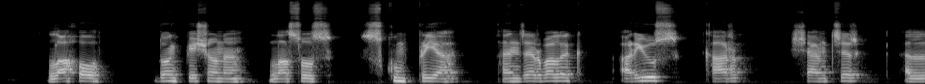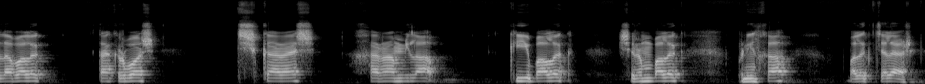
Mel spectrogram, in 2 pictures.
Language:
Uzbek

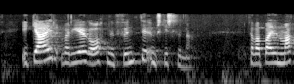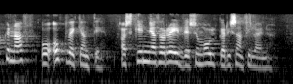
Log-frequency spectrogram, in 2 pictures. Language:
Icelandic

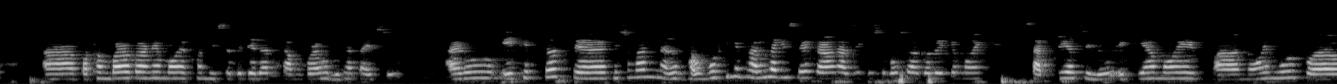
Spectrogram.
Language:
Assamese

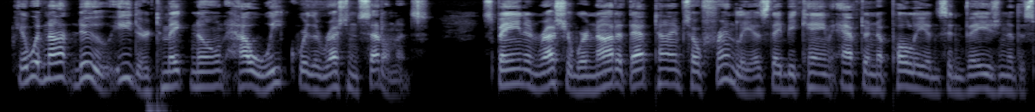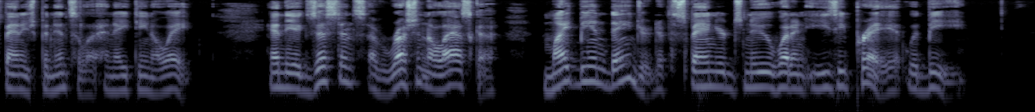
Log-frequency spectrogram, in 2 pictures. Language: English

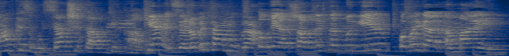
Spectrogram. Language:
Hebrew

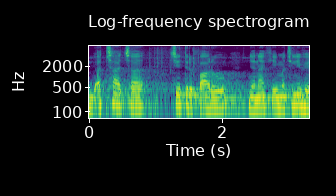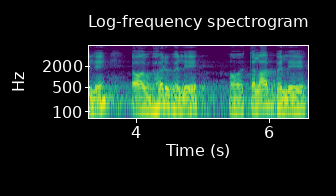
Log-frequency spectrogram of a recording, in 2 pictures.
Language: Maithili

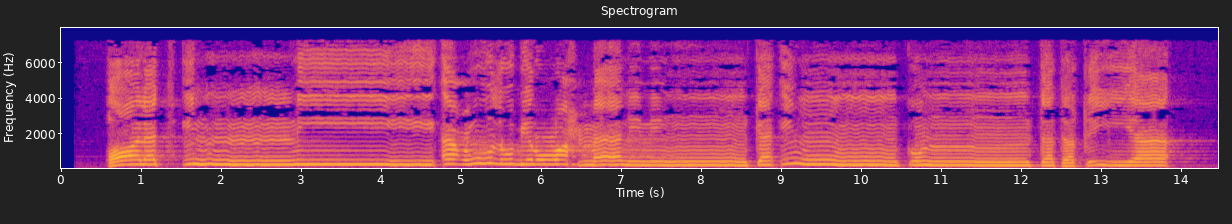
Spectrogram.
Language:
Arabic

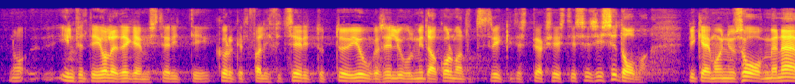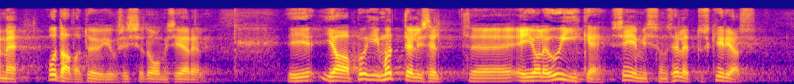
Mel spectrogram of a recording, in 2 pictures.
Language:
Estonian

